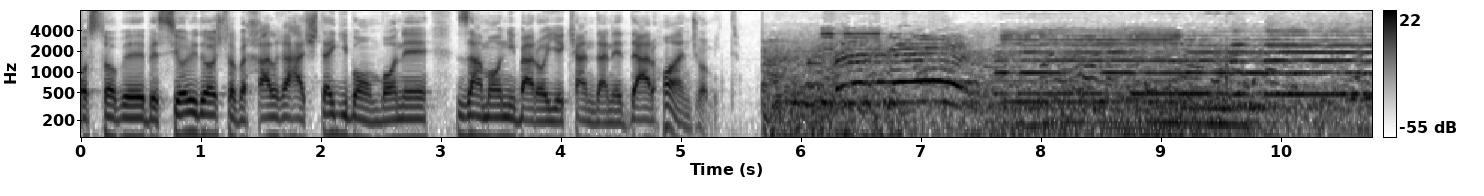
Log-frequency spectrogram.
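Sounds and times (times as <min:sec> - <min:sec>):
speech: 0:00.0 - 0:06.7
busy street noise: 0:05.4 - 0:10.7
car horns honking in protest: 0:05.7 - 0:10.7.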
